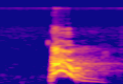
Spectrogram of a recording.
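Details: A Rhodesian Ridgeback guarding its territory gives one full bark that rises briefly and then slides down into a drawn-out, fading tail.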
